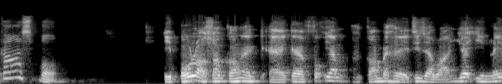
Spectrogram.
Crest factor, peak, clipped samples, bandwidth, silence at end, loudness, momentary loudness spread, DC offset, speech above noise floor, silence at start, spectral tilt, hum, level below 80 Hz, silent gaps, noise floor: 14 dB; 0 dBFS; 0.3%; 10.5 kHz; 0 s; -13 LUFS; 9 LU; under 0.1%; 48 dB; 0 s; -5 dB/octave; none; -52 dBFS; none; -61 dBFS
